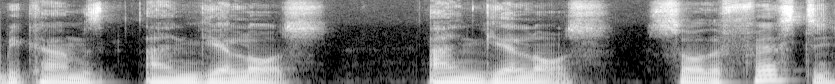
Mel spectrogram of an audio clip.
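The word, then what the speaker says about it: άγγελος: The first G turns into an N.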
